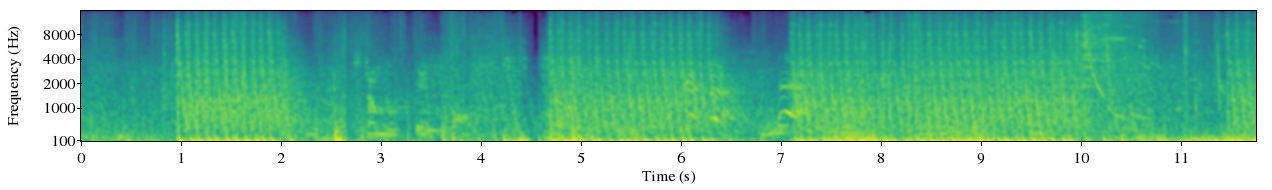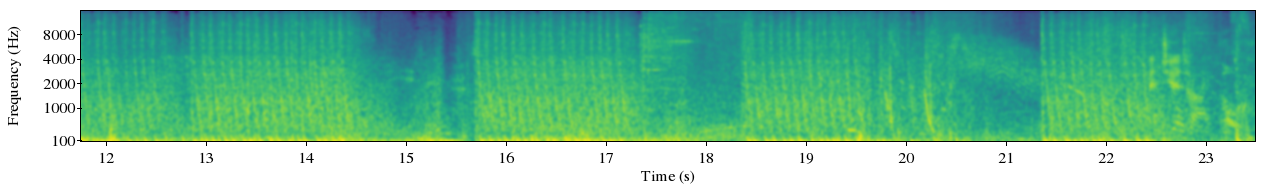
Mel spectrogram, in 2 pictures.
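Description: Blaster shots fire in rapid, loud bursts.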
